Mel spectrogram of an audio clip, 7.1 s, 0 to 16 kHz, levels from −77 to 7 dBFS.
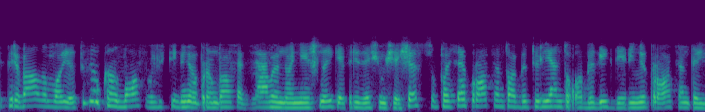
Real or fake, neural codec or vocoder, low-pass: fake; codec, 44.1 kHz, 2.6 kbps, SNAC; 14.4 kHz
